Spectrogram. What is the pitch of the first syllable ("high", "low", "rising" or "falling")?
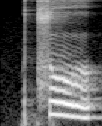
falling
